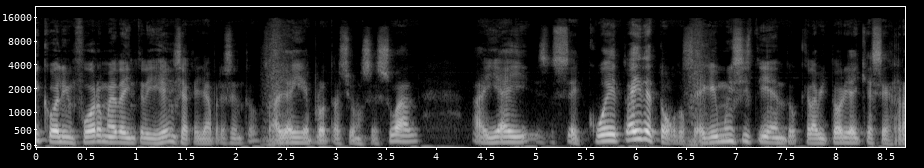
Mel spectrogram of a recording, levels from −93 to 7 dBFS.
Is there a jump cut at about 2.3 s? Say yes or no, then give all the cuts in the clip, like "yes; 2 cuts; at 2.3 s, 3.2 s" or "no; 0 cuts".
yes; 2 cuts; at 2.3 s, 6.6 s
